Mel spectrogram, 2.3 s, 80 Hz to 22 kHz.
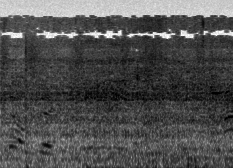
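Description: Motorhome's Fiat Ducato 2.3-litre diesel engine running low and steady while the van sits stuck in mud, not moving.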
